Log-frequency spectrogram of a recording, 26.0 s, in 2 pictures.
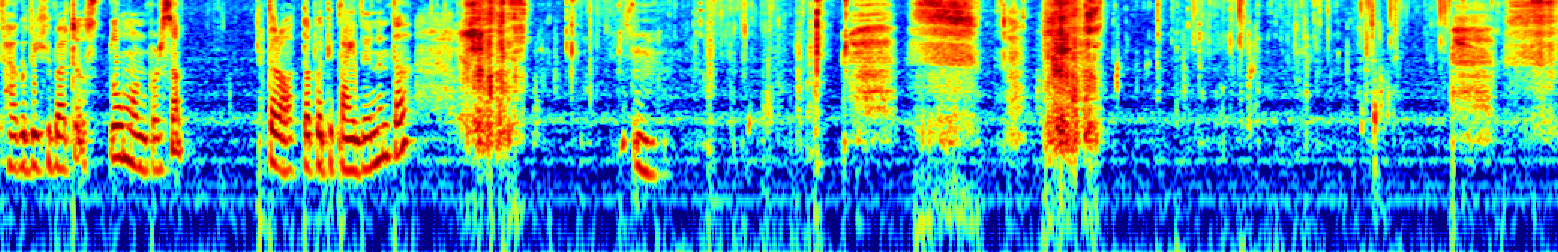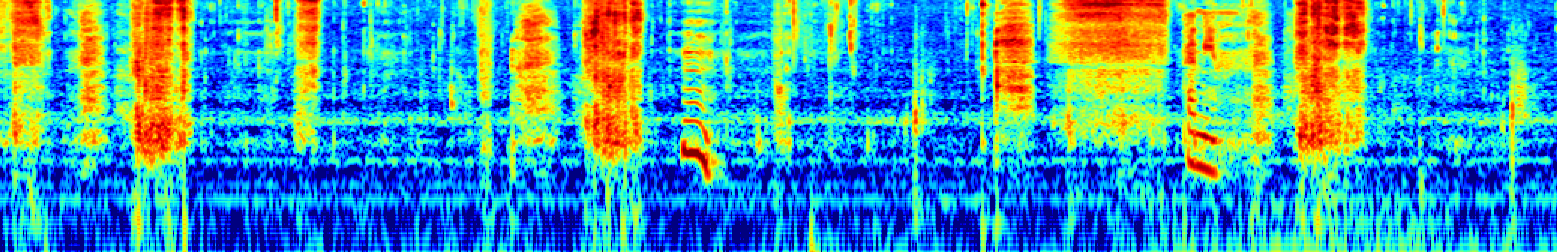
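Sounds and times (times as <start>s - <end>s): person humming: 5.2s - 5.6s, 18.6s - 19.0s
wet chewing and lip smacks: 9.3s - 12.1s, 24.4s - 25.9s.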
